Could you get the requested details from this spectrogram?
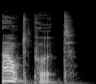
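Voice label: "output", British English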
